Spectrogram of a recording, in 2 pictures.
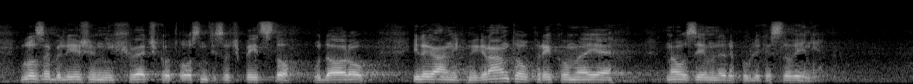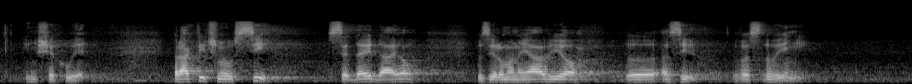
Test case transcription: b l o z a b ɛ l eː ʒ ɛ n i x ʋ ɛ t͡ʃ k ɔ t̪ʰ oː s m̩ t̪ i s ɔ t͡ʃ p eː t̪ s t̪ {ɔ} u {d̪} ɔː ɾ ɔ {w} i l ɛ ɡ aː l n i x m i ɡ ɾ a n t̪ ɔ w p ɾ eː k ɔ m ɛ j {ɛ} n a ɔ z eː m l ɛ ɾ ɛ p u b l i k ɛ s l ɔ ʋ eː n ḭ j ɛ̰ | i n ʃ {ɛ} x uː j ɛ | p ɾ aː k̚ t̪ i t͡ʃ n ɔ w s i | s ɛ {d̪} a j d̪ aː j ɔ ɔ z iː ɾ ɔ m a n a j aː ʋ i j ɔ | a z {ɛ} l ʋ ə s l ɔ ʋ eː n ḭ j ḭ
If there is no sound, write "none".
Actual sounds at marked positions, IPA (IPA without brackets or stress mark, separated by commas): ɔ, d̪, w, ɛ, ɛ, d̪, i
